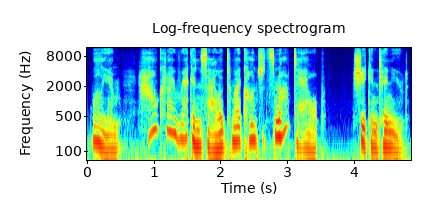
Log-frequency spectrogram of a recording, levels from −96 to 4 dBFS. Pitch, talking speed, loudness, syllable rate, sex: 150 Hz, 170 wpm, -20 LUFS, 5.6 syllables/s, female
